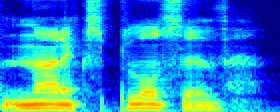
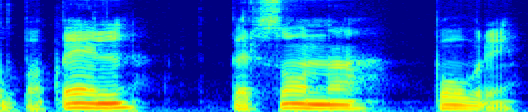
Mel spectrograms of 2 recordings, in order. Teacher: English P, but not explosive.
